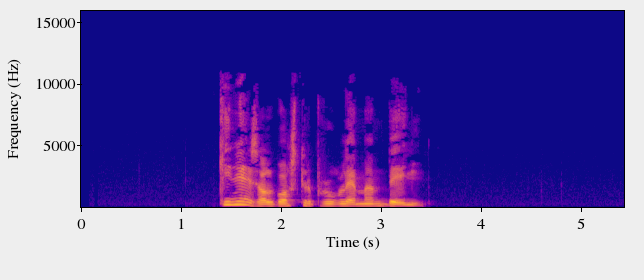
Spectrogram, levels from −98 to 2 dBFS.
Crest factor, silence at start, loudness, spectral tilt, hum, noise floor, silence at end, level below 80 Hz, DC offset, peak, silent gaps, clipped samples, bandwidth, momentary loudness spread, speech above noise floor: 20 dB; 1.4 s; -24 LUFS; -5.5 dB/octave; none; -83 dBFS; 2.05 s; -82 dBFS; under 0.1%; -8 dBFS; none; under 0.1%; 11 kHz; 7 LU; 60 dB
